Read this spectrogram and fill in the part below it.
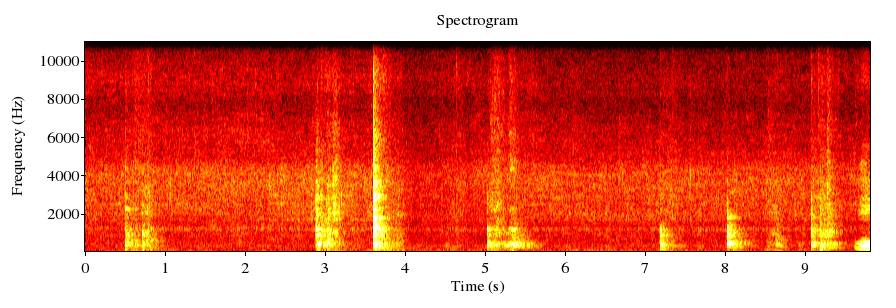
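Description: Ivy gourd (kundri) is stir-fried in a pan, with a low constant sizzle broken by repeated scraping stirs that come in short bursts every second or two.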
